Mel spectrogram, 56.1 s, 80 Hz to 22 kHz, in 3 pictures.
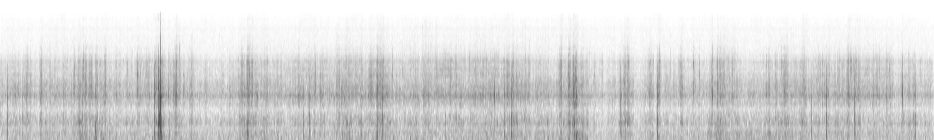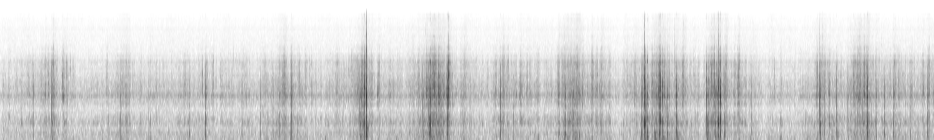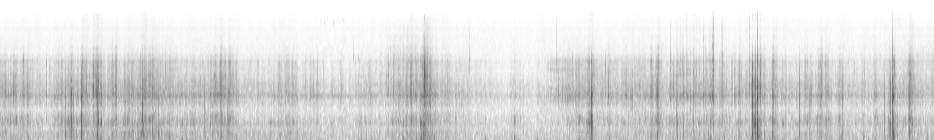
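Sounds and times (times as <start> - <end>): bike frame rattling: 0.0 - 46.9, 48.3 - 56.0.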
